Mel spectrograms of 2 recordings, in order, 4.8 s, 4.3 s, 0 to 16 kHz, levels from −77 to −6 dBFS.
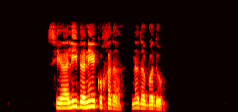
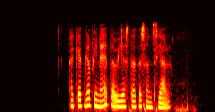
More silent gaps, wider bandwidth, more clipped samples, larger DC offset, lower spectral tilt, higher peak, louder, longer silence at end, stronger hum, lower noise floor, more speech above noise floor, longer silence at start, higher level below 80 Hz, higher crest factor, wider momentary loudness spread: neither; about the same, 7.8 kHz vs 7.8 kHz; neither; neither; about the same, -5.5 dB/octave vs -5.5 dB/octave; first, -4 dBFS vs -8 dBFS; about the same, -21 LUFS vs -23 LUFS; first, 1.45 s vs 0.55 s; neither; about the same, -89 dBFS vs -90 dBFS; about the same, 69 dB vs 67 dB; second, 1 s vs 1.4 s; second, -68 dBFS vs -50 dBFS; about the same, 20 dB vs 18 dB; first, 15 LU vs 9 LU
